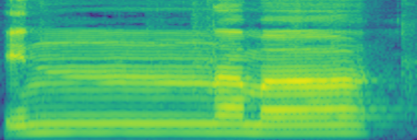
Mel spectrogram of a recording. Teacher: یہاں نون کے اوپر تشدید ہے، اس وجہ سے یہاں اس نون کے اوپر 1 الف کے برابر ناک میں آواز چھپائیں گے ، یعنی گننا کریں گے، اور یہاں میم کے اوپر مد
